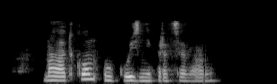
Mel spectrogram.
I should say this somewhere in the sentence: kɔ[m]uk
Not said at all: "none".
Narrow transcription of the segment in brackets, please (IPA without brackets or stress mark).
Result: m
